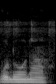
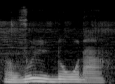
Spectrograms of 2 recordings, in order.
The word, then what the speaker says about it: Vulnona: Vulnona. Okay. Die ganze Zeit falsch ausgesprochen. Verdammt. Seit Jahren falsch ausgesprochen.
